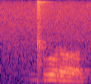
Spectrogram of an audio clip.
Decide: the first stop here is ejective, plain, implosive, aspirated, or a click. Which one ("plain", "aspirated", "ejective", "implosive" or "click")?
click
